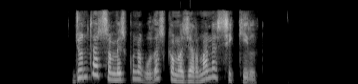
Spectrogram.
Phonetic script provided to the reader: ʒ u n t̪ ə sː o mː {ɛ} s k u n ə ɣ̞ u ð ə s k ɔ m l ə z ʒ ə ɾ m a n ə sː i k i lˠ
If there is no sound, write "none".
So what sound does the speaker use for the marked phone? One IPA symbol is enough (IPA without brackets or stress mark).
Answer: e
